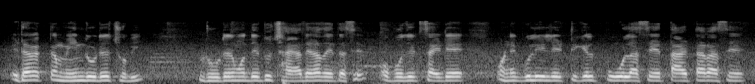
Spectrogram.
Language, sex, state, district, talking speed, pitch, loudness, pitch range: Bengali, male, Tripura, West Tripura, 185 wpm, 180 Hz, -14 LUFS, 175-190 Hz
